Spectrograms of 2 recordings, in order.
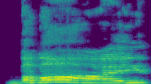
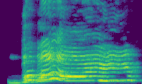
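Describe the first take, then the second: First: It is said in a deep, gruff voice. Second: It is said in a medium-pitched voice.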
